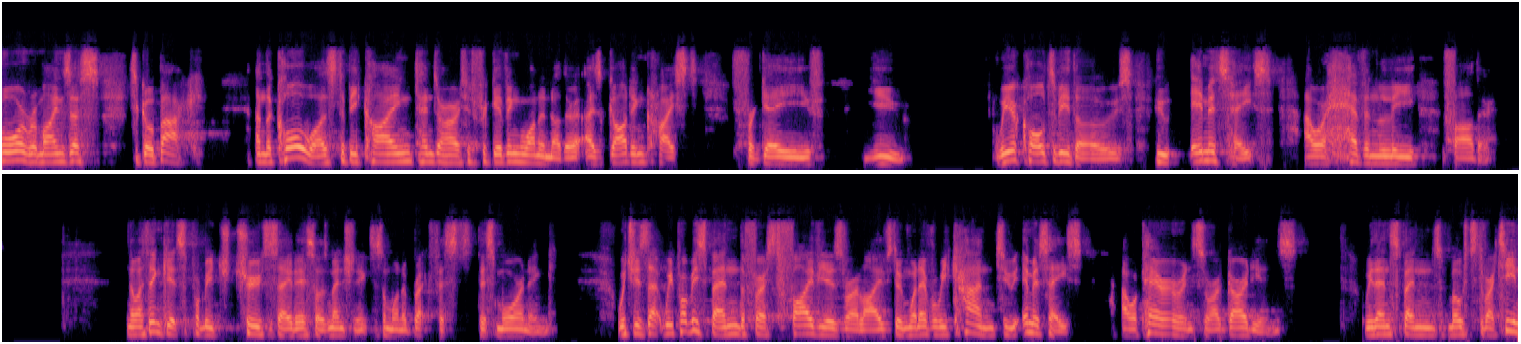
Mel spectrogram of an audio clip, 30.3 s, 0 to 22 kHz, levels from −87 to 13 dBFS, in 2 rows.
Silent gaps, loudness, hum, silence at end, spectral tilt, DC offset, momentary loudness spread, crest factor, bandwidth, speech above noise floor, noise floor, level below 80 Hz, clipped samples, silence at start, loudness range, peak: none; -18 LUFS; none; 0 s; -4 dB/octave; under 0.1%; 8 LU; 16 dB; 8.6 kHz; 33 dB; -51 dBFS; -66 dBFS; under 0.1%; 0 s; 4 LU; -4 dBFS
